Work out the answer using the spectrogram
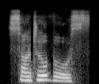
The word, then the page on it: sotto voce: Indian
